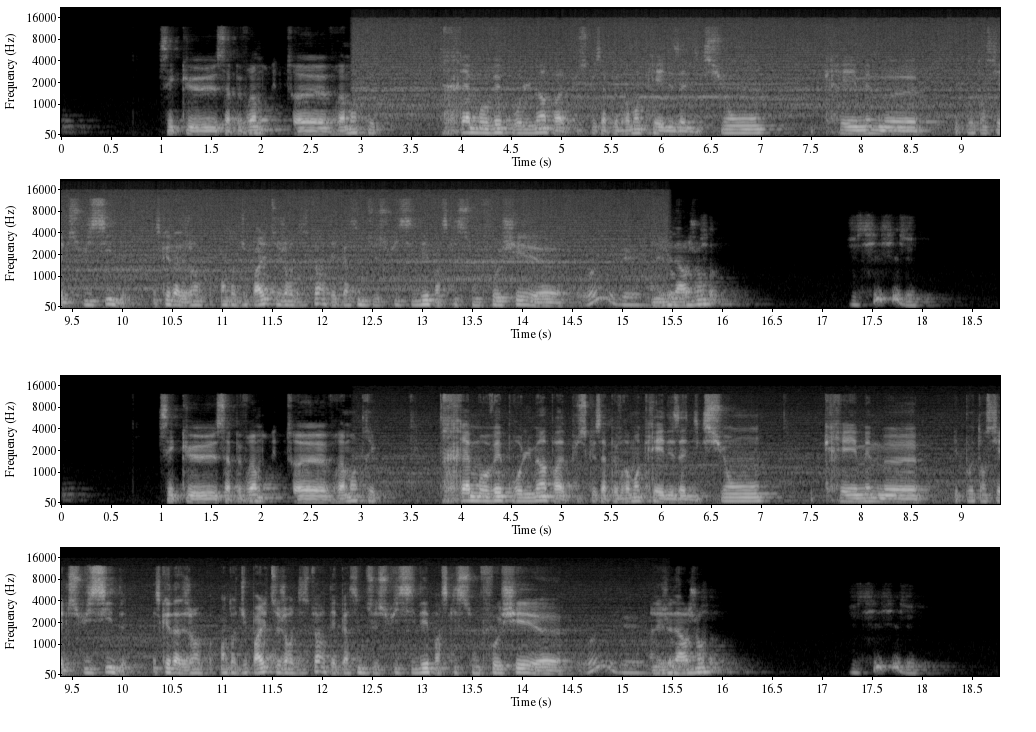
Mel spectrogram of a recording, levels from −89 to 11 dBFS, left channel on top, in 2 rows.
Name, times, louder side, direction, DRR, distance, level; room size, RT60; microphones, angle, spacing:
voice 1, 1.0-3.2 3.8-7.1 7.6-8.7 8.9-14.5 15.3-15.9, right 2 dB, 30° right, 1.0 m, -25 dB
sound 1, 2.9-15.5, left 9 dB, 80° left, 1.0 m, -40 dB
voice 2, 14.5-16.0 17.3-17.9, left 2 dB, 40° left, 0.9 m, -35 dB
29.5 x 19.5 x 5.1 m
head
